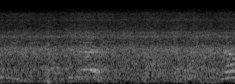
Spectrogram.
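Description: Waterfall in Rishikesh, a constant broad rushing wash of falling water, steady and moderately loud with no clear breaks.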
